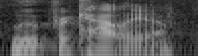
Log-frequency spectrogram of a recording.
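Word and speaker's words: Lupercalia: Anyways, so the leprosias, or lupricaias, sorry, lupricaias and lupricalia, that's how you pronounce it, lupricalia.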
